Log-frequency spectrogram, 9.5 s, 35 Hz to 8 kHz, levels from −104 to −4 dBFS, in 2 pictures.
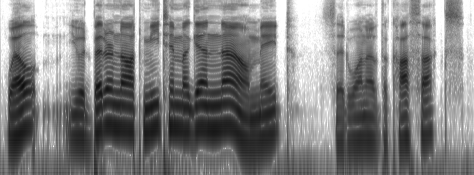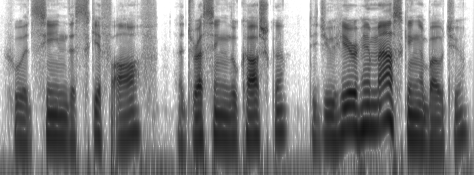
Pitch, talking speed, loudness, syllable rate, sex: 120 Hz, 190 wpm, -19 LUFS, 4.8 syllables/s, male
